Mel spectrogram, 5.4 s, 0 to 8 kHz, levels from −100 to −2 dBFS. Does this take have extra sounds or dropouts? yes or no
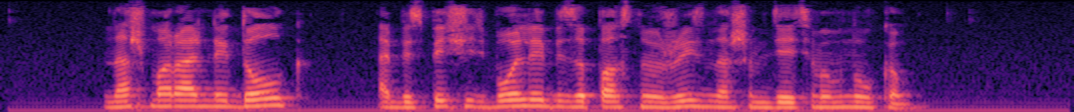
no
